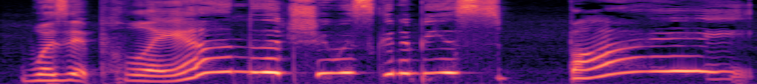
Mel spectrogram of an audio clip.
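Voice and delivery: very high, squeaky mock bafflement; baffled disbelief. Reader acting out confusion at the plot twist, high baffled squeak.

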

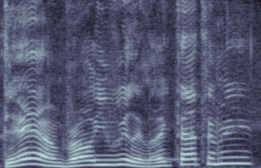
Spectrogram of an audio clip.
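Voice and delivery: high, loud, playfully wounded; mock offended. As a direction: act hurt he got sent to voicemail. Friend ignores his call.

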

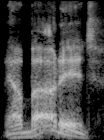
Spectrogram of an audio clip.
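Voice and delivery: Watto impression, alien trader. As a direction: croak it like Watto. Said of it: "that was Watto".

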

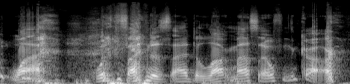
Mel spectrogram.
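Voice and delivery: mock protest. Reader voicing the listener's doubt to themselves, mock protest.

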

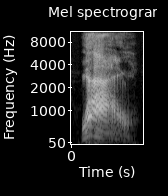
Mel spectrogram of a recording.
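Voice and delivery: a loud, thrilled wow; excited shout. Real, not acted. Fan reacting to the game, loud excited wow. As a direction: yell it at the big play.

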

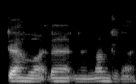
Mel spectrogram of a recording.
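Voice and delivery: a hint of a low London character. Shown as a demonstration. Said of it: "the character in Minder was very".

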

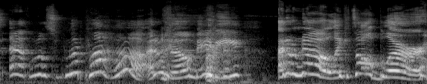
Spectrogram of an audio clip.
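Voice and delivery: high, stammering, giggly excuse; evasive son. Retold or imitated. Son questioned by parents about leaving Tommy, evasive. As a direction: squeak out a feeble dodge, half laughing.

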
